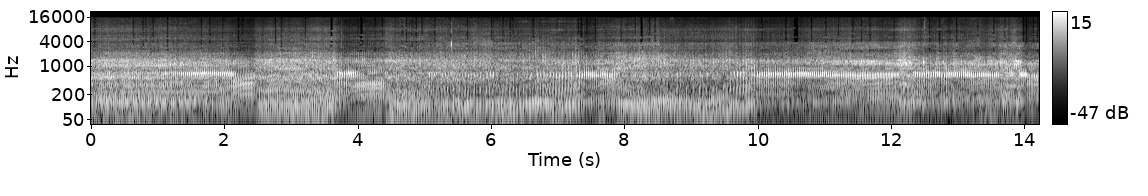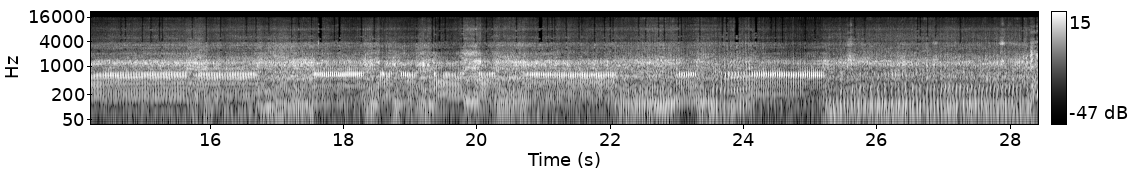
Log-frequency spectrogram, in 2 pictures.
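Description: Yamaha WR450F's single-cylinder four-stroke engine running while the bike is ridden, its revs held steady for a second or two at a time and then changing, with another dirt bike running just ahead.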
